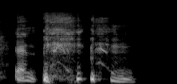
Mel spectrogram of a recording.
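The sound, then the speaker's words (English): Someone coughing: a quick run of several short, harsh coughs close together, followed by silence. “excuse me, there I go with the coughing.”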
